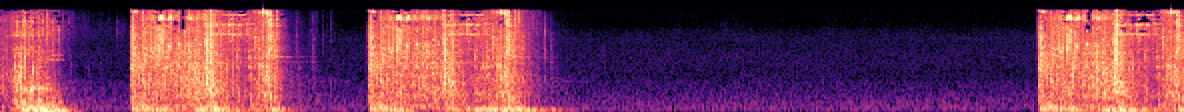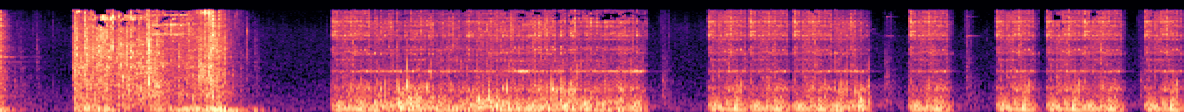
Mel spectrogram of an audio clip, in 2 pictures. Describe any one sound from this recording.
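A heavy stone dial grinds and rumbles as it turns, in repeated bursts.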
